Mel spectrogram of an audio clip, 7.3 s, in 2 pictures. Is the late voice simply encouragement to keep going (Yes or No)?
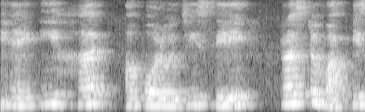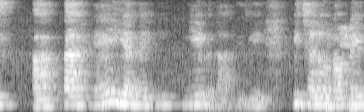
Yes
